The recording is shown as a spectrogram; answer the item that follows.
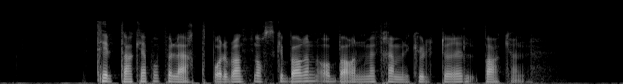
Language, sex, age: Norwegian, male, 25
